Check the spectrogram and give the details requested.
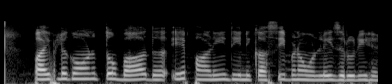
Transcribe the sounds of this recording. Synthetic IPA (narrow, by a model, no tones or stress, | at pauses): paːɪpləɡaːɳt̪õːbaːd̪eːpaːɽ̃iːd̪iːnɪkaːsiːbəɳ̃aːʊnləiːzəɾuːɾiːɦɛː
